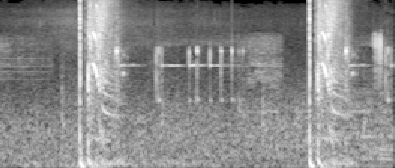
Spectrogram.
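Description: In the video game IGI, two sharp gunshots ring out about a second and a half apart, each followed by a short echoing tail, with game-like electronic tones between.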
